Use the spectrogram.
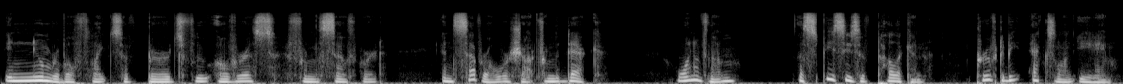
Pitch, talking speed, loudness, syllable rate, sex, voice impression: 135 Hz, 155 wpm, -18 LUFS, 5.3 syllables/s, male, masculine, old, relaxed, slightly weak, slightly halting, raspy, slightly sincere, calm, mature, slightly friendly, slightly wild, kind, slightly modest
